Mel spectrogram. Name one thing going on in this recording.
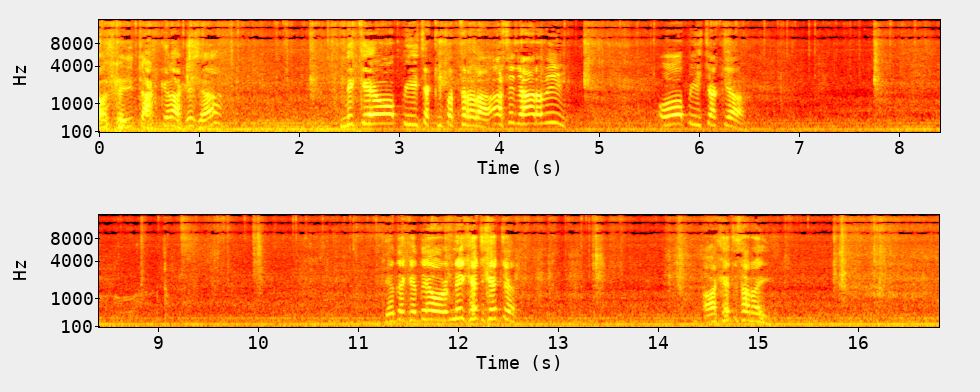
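A concrete mixer truck's engine rumbles outdoors.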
